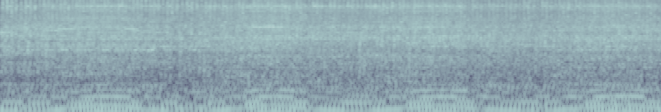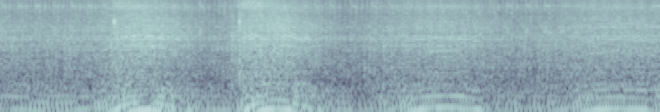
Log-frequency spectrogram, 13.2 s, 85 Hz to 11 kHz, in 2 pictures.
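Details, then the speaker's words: Turbo K24-swapped BMW E36 after head gasket repair, just restarted after reconnecting the fuel pressure regulator vacuum hose: lumpy uneven idle with low pulsing beat, running rich at first, then leaning out and settling. "What? It's running too rich. It's starting to lean out."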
